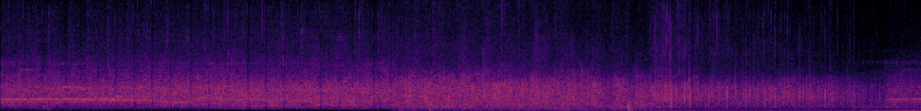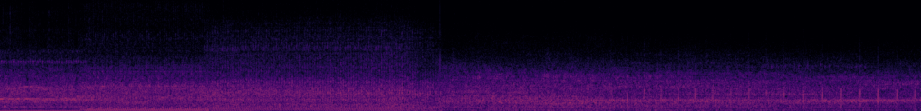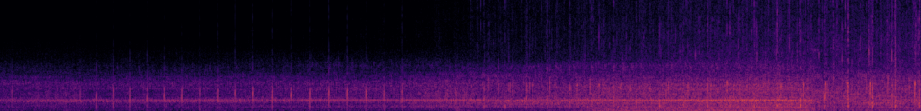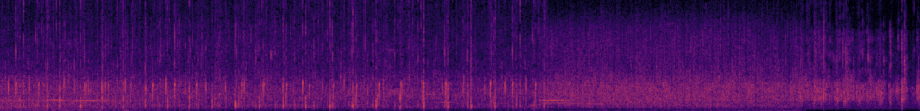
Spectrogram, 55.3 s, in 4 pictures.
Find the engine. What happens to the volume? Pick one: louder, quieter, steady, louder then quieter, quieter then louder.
louder.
